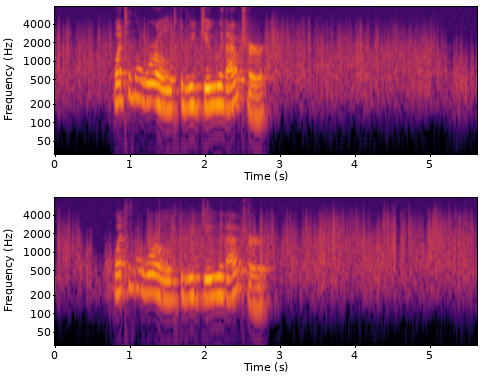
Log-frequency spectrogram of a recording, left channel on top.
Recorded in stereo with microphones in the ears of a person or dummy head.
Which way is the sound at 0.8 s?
70° left (ahead or behind).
